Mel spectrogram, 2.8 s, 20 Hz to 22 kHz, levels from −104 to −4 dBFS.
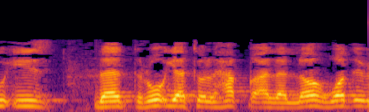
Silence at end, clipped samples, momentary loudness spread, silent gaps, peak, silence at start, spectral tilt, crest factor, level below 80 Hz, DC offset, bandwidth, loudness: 0 s; under 0.1%; 7 LU; none; -4 dBFS; 0 s; -7.5 dB/octave; 16 dB; -60 dBFS; under 0.1%; 6 kHz; -19 LUFS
